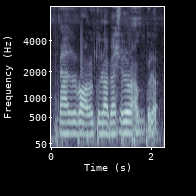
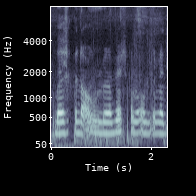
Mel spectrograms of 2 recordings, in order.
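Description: First: Loud hawker cry repeating prices; street vendor call. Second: Loud hawker calling prices; street vendor call. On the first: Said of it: "diye sesler gelebilir". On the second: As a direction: shout prices like a market seller. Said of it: "diye bağırıyor". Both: Retold or imitated.

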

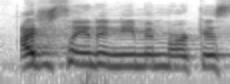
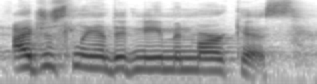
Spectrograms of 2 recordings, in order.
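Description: First: "I just landed Neiman Marcus" said higher and louder, bursting with joy; excited repeat. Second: Said in the usual way. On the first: Retold or imitated. Repeating the news to stunned Sam, now excited. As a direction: shout the news the second time. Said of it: "Excuse me?". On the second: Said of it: "I said".

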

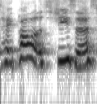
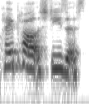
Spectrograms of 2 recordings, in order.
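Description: First: Bright, much higher and louder call of the name; eager, raised hello to Paul; excited greeting. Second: Said in the usual way. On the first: Retold or imitated. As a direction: announce it like the best news. Jesus's words quoted with delight.

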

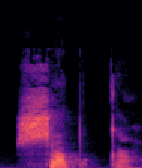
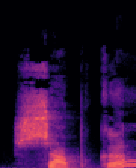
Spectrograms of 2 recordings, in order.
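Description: First: "Şapka" higher, split as Şap-ka; syllable-by-syllable pronunciation. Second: Said in the usual way. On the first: Shown as a demonstration. Teacher showing the letter Ş in "Şapka", in separated syllables. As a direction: put a small gap inside "Şapka". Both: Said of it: "Ş harfi".

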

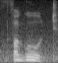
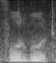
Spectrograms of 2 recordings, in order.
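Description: First: फॉरगॉट as 'fuh-GOT'; फॉरगॉट with a weak first syllable; correct pronunciation. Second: फॉरगॉट with the r sounded; फॉरगॉट with full 'for'; common mispronunciation. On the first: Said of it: "इसको बोलते हैं हम". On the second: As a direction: say फॉरगॉट as 'FOR-got'. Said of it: "जो कि गलत होता है". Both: Shown as a demonstration.

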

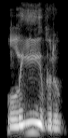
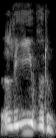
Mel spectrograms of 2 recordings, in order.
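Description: First: Livro at normal pitch, falling; plain repeat. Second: Livro said much higher with a tapped r; high word demo. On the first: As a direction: say livro back in your own voice. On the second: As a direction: lift livro high and tap the r. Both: Shown as a demonstration. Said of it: "চলুন শুরু করি".

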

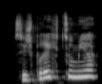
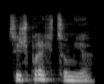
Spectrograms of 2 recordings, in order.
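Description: First: Higher, in disbelief; astonished, voice lifting high; amazed repeat. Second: Half to herself, much softer; a quiet stunned aside; low and hushed realization; soft, dropped murmur. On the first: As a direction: pitch jumps up in wonder. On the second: Realizes she is spoken to. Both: Acted.

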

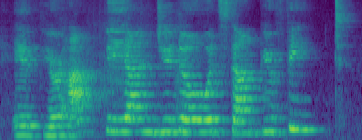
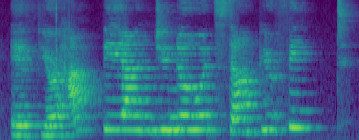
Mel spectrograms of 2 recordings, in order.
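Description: No difference in how they are said.

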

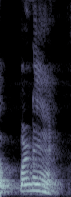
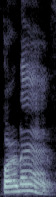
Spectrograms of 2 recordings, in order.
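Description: First: ਪੜ੍ਹੈ said with a light tone on the ੜ and nasal ending; ਪੜ੍ਹੈ ਹਲਕੀ tone ਨਾਲ. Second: ਪੜ੍ਹੈ with the ending sounded like dulavan and a nasal touch; ਪੜ੍ਹੈ ਦਾ ਸਹੀ ਉਚਾਰਨ; careful pronunciation. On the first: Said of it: "ਹਲਕੀ ਜਿਹੀ tone ਵਿੱਚ ਉਚਾਰਨ ਹੋਏਗਾ". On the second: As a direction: say ਪੜ੍ਹੈ with a light h tone on the ੜ. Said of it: "ਪਾਠ ਉਚਾਰਨ ਇੰਜ ਹੋਏਗਾ". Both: Shown as a demonstration.

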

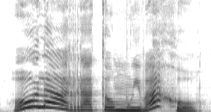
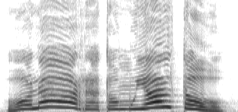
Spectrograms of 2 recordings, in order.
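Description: First: High sing-song mouse greeting; ratón muy alto. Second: Ratón muy bajo. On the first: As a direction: call out hello in a high little story voice. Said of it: "Ratón muy alto decía". (saludo agudo de ratón de cuento) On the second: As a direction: greet a friend in a high story-mouse voice. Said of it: "Y ratón muy bajo decía". (saludo agudo y cantarín de ratoncito) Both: Acted.

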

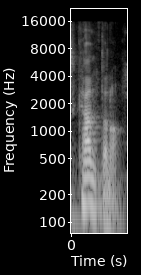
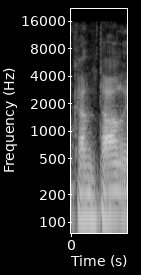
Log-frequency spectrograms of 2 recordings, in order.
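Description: First: CANtano, stressed on the first syllable; stress before the ending. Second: CanTAno, wrongly stressed on the middle A; misplaced stress. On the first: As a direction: hit CAN in cantano, leave -tano light. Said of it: "I don't stress the A of the ending". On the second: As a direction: lean on the TA in cantano. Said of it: "It's not cantano". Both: Shown as a demonstration.

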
